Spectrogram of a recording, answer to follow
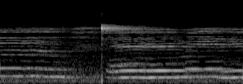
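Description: A young woman singing solo, holding long, slightly gliding notes; she ends one phrase and begins the next about a second in.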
